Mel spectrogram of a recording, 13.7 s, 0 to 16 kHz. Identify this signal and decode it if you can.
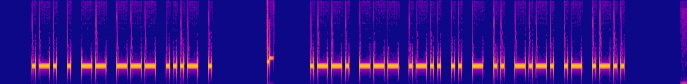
Morse code, heard as a keyed tone, about 17 wpm, 700 Hz. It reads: REMOVE POLITICAL
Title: Sentences from Top 800 Words - New Word Drill - 17wpm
